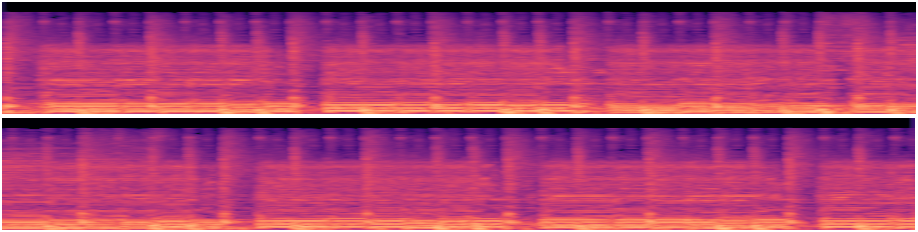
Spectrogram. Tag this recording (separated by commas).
Music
